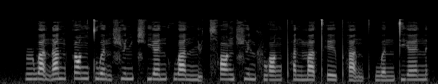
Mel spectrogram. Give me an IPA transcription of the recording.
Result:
ɻ w a̰˨˩ n a˥˩ n k ɑ˥ ŋ t̪ w ə̰˨˩ n ɕ y˧˥ n t͡ɕʰ j ɛ˧˥ n x w a˥˩ n n̪ y̰˨˩ t͡sʰ ɑ˥ ŋ ɕ y˥˩ n ʂ w ɑ˧˥ ŋ pʰ a˧ n m ä˥˧ t̪ʰ e˥˩ ɪ̯ pʰ a̰˨˩ n pʰ w ə˧˥ n t̪ j ɛ˥ n

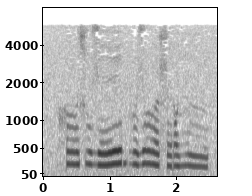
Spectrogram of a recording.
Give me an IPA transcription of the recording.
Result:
h ɤː ɕ u ʒ eː bʱ ɤ ʒ ɤː ʂ e ɾ ɔ ʎ ɯː

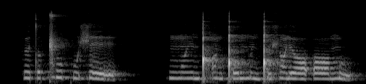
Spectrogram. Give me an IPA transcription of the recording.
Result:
ʉ t o ɡ͡ǁ u kʷ i ʃ eː | ŋʷ ĩː ǃʼ ɔ̃ ɡ͡ǃ o ŋ͡m ĩ ɡ͡ǃ u ʃ ɔ̃ ɾʲ ɔː ʔ ɔː ŋ͡m u

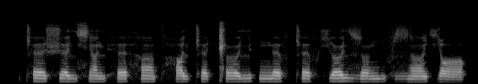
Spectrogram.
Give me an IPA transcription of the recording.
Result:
ʈʰ ɛ ʃ ɛ lʲ ɕ ã lʲ h ɛ h ã t h ɑ lʲ ʈʰ ɛ ǁ œ lʲ | ŋ ɛ f ʈʰ ɛ f ç œ lʲ ɮ œ ŋ i f ɮ ã ç ɑ

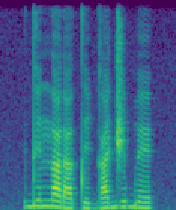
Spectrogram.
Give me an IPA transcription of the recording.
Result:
d i˦ n a˦˨ ɾ a˨ t i˨ ɡ a˨˦ d͡ʒ i˦ b e˧

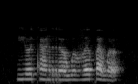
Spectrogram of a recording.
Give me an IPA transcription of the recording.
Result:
j ø t æ̃ r œ w ɵ v ɛ p æ w œ

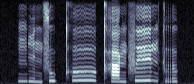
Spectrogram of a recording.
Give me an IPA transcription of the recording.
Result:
ŋ i˨˩ n s u˦˥ ʔ kʰ ɤː˥˩ kʰ a˧ ŋ f eː˥˩ n k r ɯ˦˥ k̚

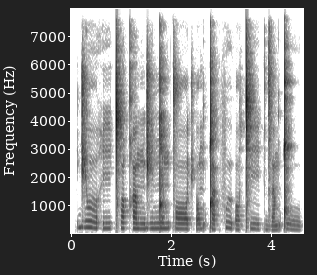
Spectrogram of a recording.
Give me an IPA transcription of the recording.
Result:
d͡ʒ ɤː h iː ǀʰ o qʰ ɯ m n d͡ʒ i ŋ͡ǃ e m tʰ ɔː t͡ʃʼ ɔ m ǃ a k f ɯ ʔ ɔ ǀʰ iː k d͡z a m ǃ uː

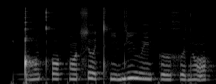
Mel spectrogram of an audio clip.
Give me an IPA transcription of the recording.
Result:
ɡ͡ǃ ɔ̃ kʰ ɔ k ɔ̃ s ɵ tʰ ĩ d ĩ β ẽ k ɤ x ɤ d ɔ̃

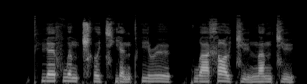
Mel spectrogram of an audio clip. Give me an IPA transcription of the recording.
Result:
pʰ ɥ ɛ˦ f w ə˥˨ n ʈ͡ʂʰ ɤ˨˦ t͡ɕʰ j ɛ̰˨˩ n pʰ i˥˨ ɻ ɻ̩˥˨ | k w ä˨˦ x ɑ˥˨ ʊ̯ t͡ɕ y̰˨˩ n̪ a˦ n t͡ɕ y̰˨˩

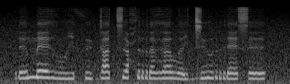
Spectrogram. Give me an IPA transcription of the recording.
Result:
ɾ ɘ˨˦ m ɛ˧ ɣ u˨ i̯ θ ʉ˨ ɡ a˦ t͡s ɯ˧ ħ r ɐ˦ ɣ ɐ˦ β ə˨ i̯ d͡z ʉ˦ u̯ r ɛ˧ s ɘ˧

